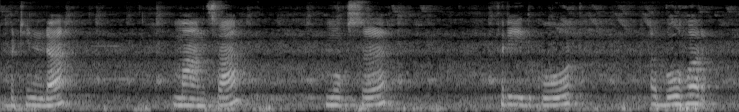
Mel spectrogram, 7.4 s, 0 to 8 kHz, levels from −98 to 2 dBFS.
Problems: background sounds at intervals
